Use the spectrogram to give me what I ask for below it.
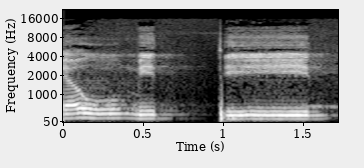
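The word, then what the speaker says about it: يوم الدين: Maliki Yaumiddin. Yau, ya, pakai waw.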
